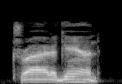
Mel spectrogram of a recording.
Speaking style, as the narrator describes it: growled Leeson

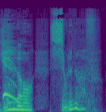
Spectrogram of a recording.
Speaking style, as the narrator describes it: grunted

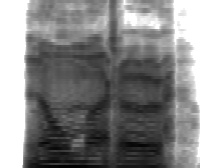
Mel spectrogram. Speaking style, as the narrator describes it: Orath Issian bellowed

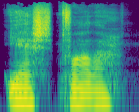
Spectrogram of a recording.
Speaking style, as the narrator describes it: said Hiccup, miserably

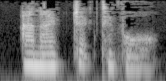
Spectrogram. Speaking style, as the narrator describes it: I murmured

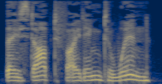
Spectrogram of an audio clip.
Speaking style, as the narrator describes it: Red softly added

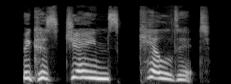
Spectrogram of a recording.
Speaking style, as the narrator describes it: Cordelia said as loudly as she could

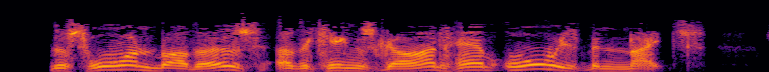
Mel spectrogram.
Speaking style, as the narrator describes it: Sir Boris said firmly

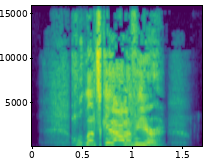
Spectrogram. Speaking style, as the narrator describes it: I shouted

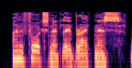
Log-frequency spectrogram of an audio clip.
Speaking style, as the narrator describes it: Wit replied with a sigh

